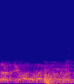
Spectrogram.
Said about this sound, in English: They heard the splintering crash of the ram as it was swung by sturdy arms.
